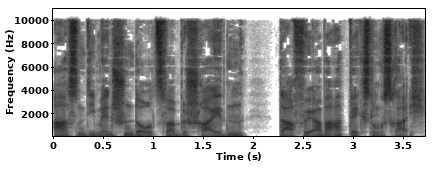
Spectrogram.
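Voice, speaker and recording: A man's dramatic tone with vocal fry, dry and close with no echo, against a quiet background. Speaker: audiobook narrator. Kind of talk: scripted audiobook narration, wry travel essay. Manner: dramatic, sardonic, tongue-in-cheek, with pointed emphasis.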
